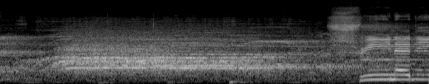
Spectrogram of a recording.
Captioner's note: audience cheering and applauding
